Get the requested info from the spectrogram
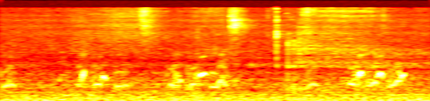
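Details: Soft guinea pig squeaks, brief and high, coming in small clusters with pauses between, against a quiet room rumble and faint clicks.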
